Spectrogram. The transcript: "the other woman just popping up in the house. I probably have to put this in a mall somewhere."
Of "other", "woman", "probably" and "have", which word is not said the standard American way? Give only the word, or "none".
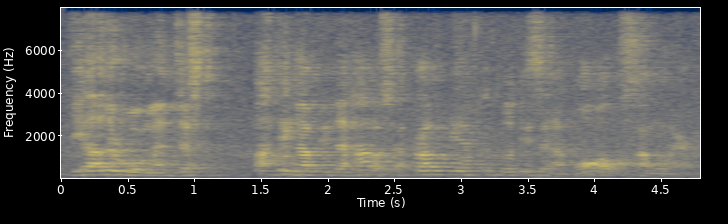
have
